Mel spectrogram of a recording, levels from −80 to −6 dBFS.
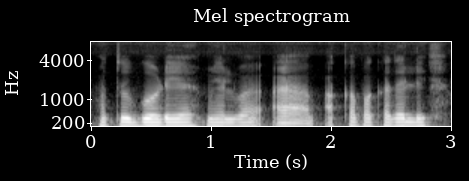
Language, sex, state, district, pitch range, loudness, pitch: Kannada, male, Karnataka, Koppal, 115-120 Hz, -15 LUFS, 120 Hz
